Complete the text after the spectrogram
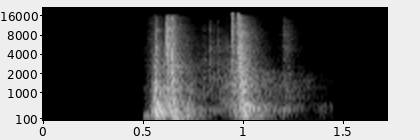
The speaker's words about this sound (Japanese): その日もいつもと同じ時間の帰宅であった。慣れた手つきで鍵を開け、扉を開く。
